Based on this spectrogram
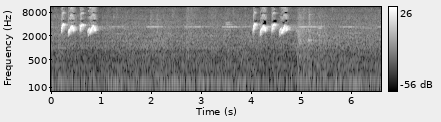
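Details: Female red-whiskered bulbul sings to fire up males: two short bursts of about four rolling whistled notes, roughly three seconds apart, over a constant low background rumble.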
